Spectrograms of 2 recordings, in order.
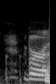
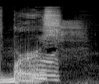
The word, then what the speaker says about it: Buress: Buress. – I think it's Hannibal. Buress. – Buress. It's Buress.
